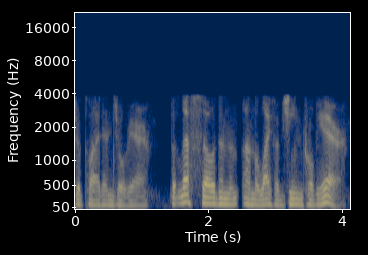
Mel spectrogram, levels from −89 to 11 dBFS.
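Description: A short speech recording carries G.729 codec damage from start to finish. Nothing above about 3.8 kHz survives, so it sounds narrow and muffled. The voice is rebuilt from a filter, pitch predictor and sparse pulses, fitting an 8 kbit/s stream. That leaves it plainly rough and synthetic.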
